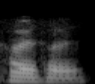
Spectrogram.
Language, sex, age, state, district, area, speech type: Assamese, female, 45-60, Assam, Goalpara, urban, conversation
